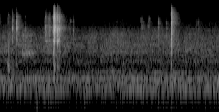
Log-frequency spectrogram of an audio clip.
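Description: Small plastic clicks and taps as a GoPro MAX camera and its battery are handled and the battery is fitted. There are a few light clicks at the start, a sharper click about a second in and another about three and a half seconds in.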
